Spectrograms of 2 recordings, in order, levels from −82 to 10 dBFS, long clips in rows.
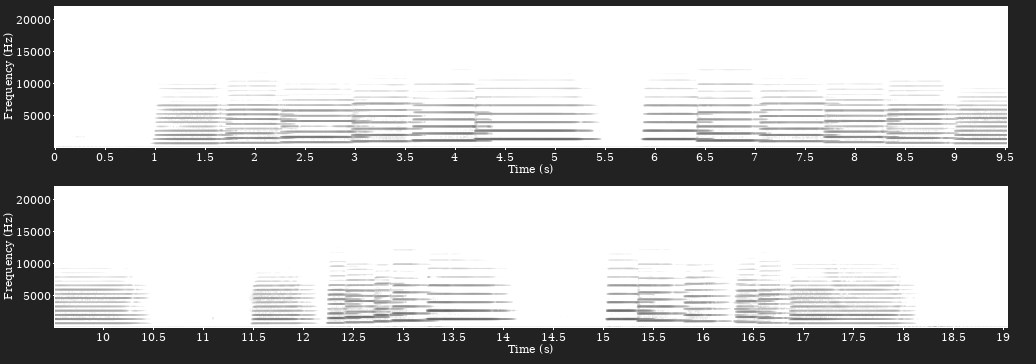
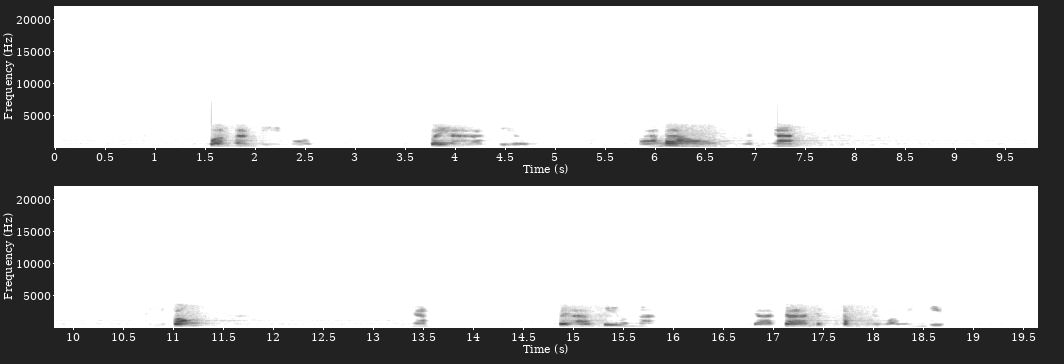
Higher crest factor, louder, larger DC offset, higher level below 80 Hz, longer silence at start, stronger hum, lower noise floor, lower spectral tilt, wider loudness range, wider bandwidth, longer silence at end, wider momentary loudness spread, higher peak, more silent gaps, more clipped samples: second, 16 dB vs 26 dB; second, -34 LUFS vs -31 LUFS; neither; first, -76 dBFS vs under -90 dBFS; second, 1 s vs 1.55 s; neither; second, -77 dBFS vs -83 dBFS; second, 4.5 dB/octave vs 1.5 dB/octave; about the same, 9 LU vs 8 LU; first, 12.5 kHz vs 3.8 kHz; about the same, 0.95 s vs 0.95 s; second, 14 LU vs 26 LU; second, -20 dBFS vs -12 dBFS; neither; neither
